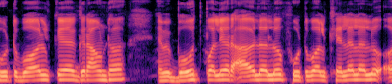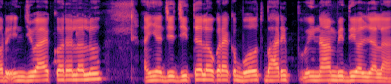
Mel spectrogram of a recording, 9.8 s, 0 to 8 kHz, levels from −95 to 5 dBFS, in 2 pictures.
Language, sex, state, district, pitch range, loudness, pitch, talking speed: Bhojpuri, male, Bihar, Muzaffarpur, 145-170 Hz, -14 LUFS, 155 Hz, 210 wpm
